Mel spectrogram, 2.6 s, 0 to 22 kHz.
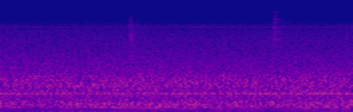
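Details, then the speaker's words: Cut50L plasma cutter on a CNC plasma table, low-frequency start, cutting 1/8 inch mild steel: steady, even hiss of the arc with no crackle, sputter or stutter; clean normal cut with minimal dross. "no electrical interference on startup so definitely low frequency start for not even optimizing the travel speed or torch height this part had minimal draws"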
